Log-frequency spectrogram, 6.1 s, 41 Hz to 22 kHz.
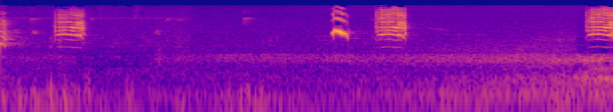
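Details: Blue Jays crying near feeders at Saint-Fabien-de-Panet, late morning (about 11:15) on 9 August 2020: four harsh, noisy squawks spaced unevenly over several seconds, over a low steady background rumble.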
